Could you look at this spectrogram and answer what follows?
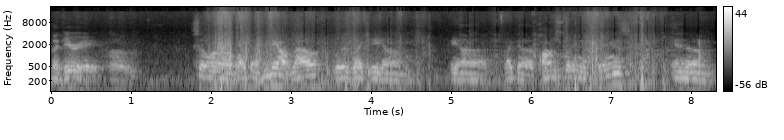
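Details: Real stuttering in an adult man who has stuttered for as long as he can remember, recorded during a talk sometime between 2013 and 2019.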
